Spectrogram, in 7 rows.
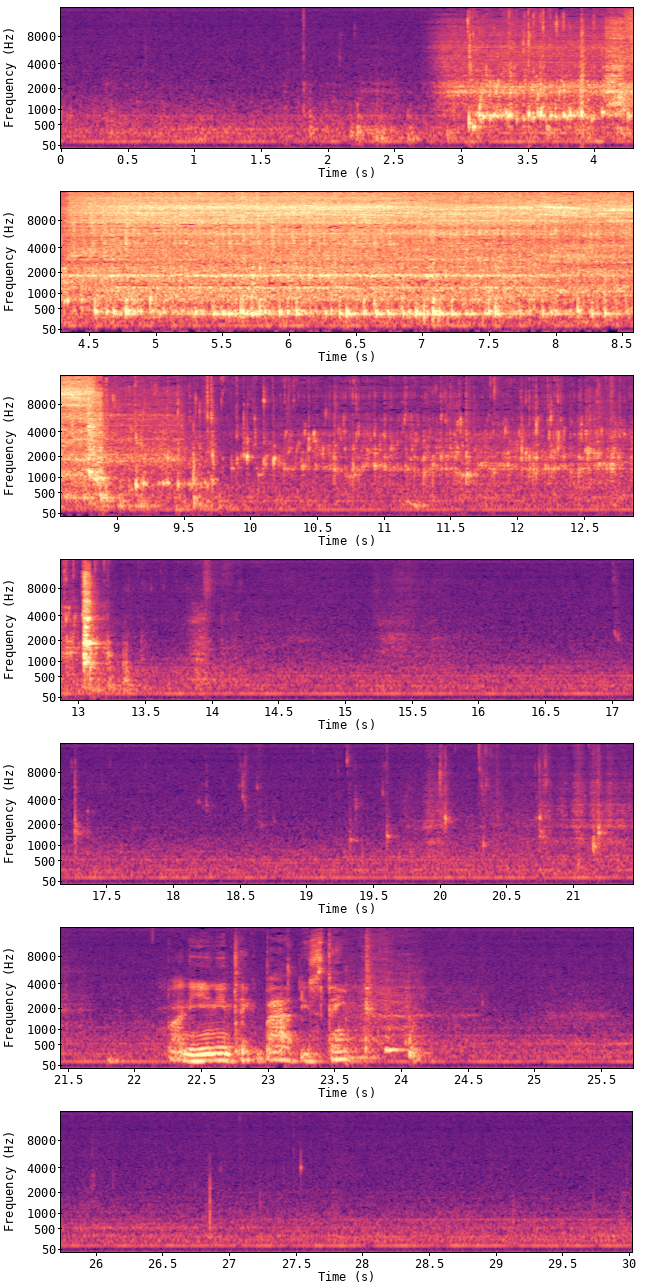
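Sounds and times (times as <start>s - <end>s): water trickling and dripping: 9.8s - 13.0s.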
